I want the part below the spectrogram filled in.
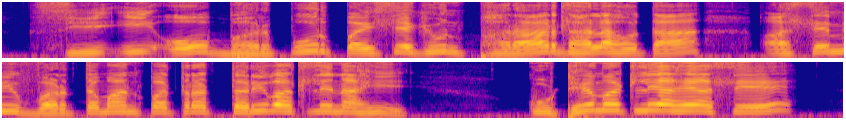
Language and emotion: Marathi, surprised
